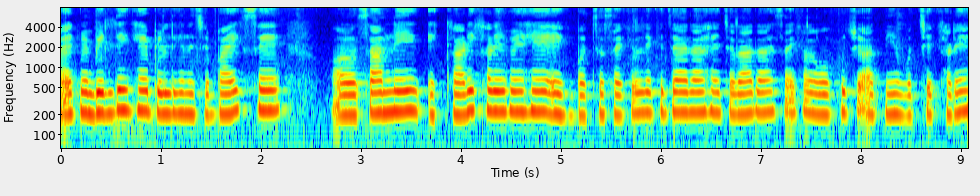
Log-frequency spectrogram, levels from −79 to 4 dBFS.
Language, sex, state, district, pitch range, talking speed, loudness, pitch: Hindi, female, Maharashtra, Chandrapur, 200-225 Hz, 225 wpm, -16 LUFS, 215 Hz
